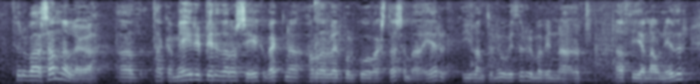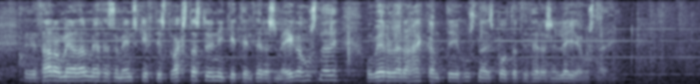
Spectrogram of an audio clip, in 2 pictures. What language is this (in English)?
Icelandic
